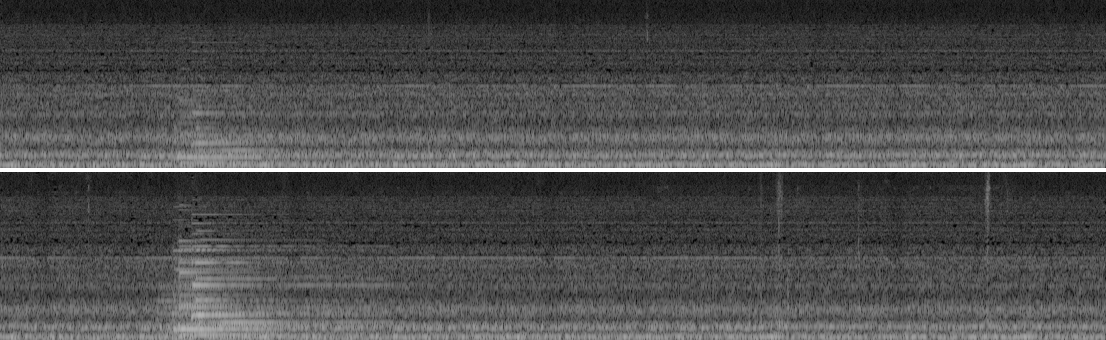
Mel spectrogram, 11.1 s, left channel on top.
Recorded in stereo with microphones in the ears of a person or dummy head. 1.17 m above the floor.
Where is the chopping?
No chopping in this recording.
